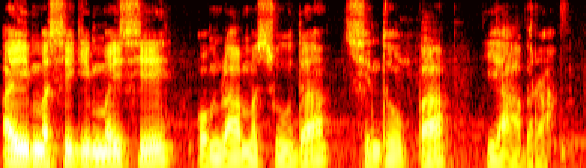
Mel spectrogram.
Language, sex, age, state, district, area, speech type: Manipuri, male, 45-60, Manipur, Churachandpur, urban, read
